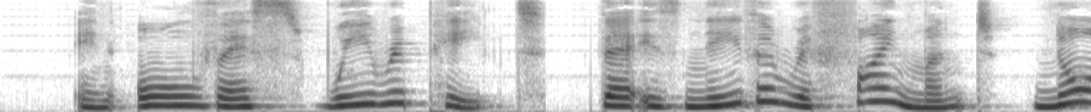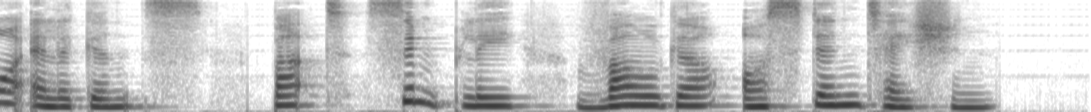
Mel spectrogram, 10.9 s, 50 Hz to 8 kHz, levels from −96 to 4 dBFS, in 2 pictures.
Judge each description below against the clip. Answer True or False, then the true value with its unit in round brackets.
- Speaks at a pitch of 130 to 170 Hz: False (225 Hz)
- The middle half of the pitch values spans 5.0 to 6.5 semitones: False (2.8 semitones)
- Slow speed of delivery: True (80 wpm)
